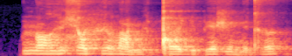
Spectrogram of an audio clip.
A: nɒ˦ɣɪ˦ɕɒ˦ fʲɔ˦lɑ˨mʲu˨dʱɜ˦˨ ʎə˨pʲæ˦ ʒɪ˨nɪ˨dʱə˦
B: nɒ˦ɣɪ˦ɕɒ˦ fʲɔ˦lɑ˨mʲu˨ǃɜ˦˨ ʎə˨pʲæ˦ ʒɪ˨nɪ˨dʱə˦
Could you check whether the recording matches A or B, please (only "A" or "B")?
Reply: B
